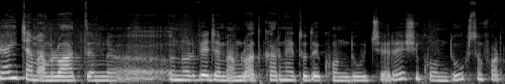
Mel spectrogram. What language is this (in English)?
Romanian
